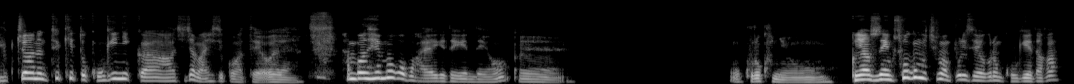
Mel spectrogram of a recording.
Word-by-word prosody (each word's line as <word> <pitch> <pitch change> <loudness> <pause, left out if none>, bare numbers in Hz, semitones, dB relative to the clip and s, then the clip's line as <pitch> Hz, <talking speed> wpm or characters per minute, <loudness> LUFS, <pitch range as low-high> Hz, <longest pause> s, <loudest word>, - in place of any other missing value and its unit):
육전은 255 +8 +2
특히 290 0 -5
또 215 - -1
고기니까 185 -7 -2
아 160 - -8
진짜 220 +8 -5
맛있을 140 +2 -8
것 130 - -10
같아요 115 0 -7
예. 110 -3 -8 0.4
한번 270 +2 +6
해 280 +2 +6
먹어봐야 240 - +1
되겠네요 130 +2 -8
예. 120 -5 -9 1.6
어 120 - -11
그렇군요. 110 -5 -6 0.2
그냥 220 +2 +8
선생님 225 +1 +5
소금 310 +7 +6
후추만 250 -7 0
뿌리세요 195 -3 -1
그럼 180 -1 -5
고기에다가? 155 +7 -5
175 Hz, 330 characters per minute, -23 LUFS, -, 1.6 s, 그냥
